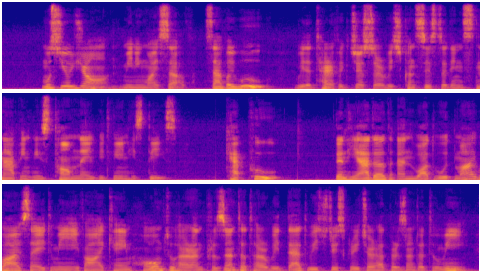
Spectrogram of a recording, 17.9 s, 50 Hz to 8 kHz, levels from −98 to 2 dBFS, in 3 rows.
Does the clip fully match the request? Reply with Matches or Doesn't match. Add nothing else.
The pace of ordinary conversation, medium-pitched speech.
Doesn't match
